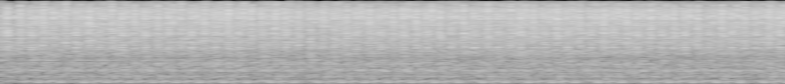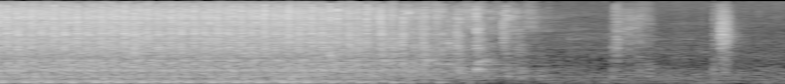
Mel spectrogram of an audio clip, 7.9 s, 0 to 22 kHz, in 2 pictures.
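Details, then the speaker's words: 1953 Harley-Davidson 74ci Panhead, kick-started cold, after timing adjustment and turning the carb two clicks: steady, even loping beat around three firings a second with no misses, normal running. "2 clicks on the left feet. Sounds way better."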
